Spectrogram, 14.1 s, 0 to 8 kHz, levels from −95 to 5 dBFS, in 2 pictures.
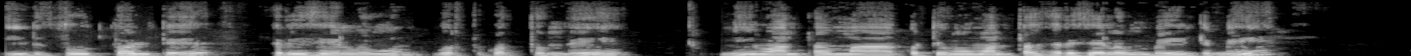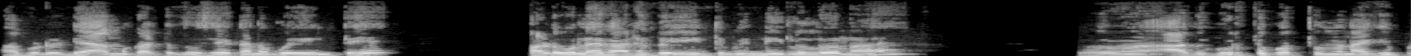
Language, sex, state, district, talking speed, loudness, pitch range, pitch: Telugu, male, Andhra Pradesh, Anantapur, 75 wpm, -17 LUFS, 165-185 Hz, 170 Hz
